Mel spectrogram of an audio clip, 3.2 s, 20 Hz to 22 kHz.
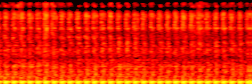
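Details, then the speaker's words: Suzuki Quad Runner LT160 ATV single cylinder at fairly even but lumpy idle, roughly 200 beats a minute, starting to run out of gas again; fuel in tank but likely lean and starved, owner suspects carburetor needs cleaning. "So, oh, yeah, it's starting to run out of gas again. Alright, so it needs a carb clean, but I think we have a runner."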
